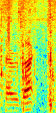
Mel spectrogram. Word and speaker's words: pterodactyl: Why can't you hear a pterodactyl just in the bathroom? Because the P is silent.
